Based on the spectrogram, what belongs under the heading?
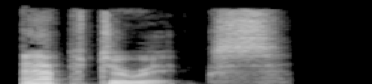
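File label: "apteryx", British English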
